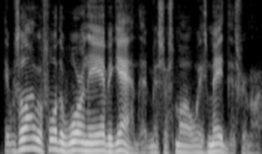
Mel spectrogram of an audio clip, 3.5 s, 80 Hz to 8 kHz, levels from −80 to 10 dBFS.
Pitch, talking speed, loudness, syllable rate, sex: 130 Hz, 275 wpm, -14 LUFS, 6.5 syllables/s, male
